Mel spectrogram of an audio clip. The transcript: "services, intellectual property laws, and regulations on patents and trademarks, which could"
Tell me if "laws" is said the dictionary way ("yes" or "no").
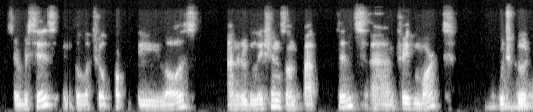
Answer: yes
